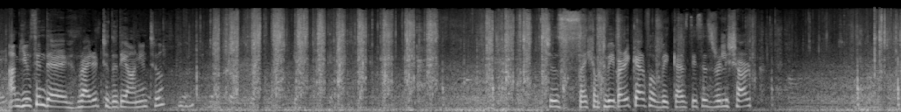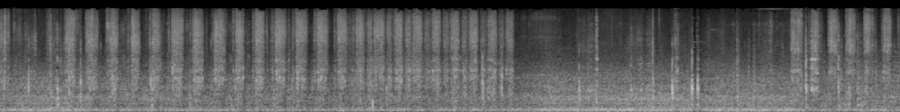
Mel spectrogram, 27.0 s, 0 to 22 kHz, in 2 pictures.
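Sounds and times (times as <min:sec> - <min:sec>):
onion rasping on metal grater: 0:03.2 - 0:06.6, 0:07.2 - 0:11.4, 0:12.9 - 0:21.3, 0:25.3 - 0:27.0.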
